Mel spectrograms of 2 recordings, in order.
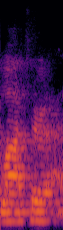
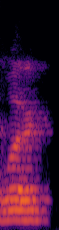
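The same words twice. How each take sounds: First: Water is said with a standard American accent. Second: Water is said with a Philadelphia accent. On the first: "not water" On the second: "I'm from Philly. I said water"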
